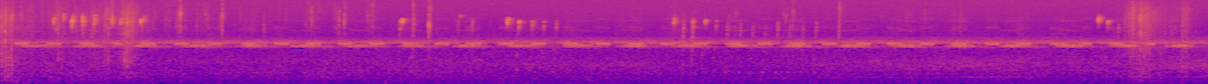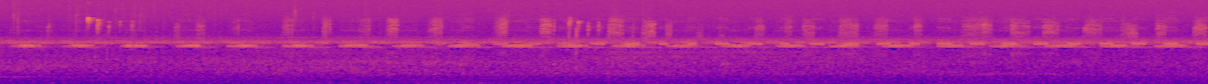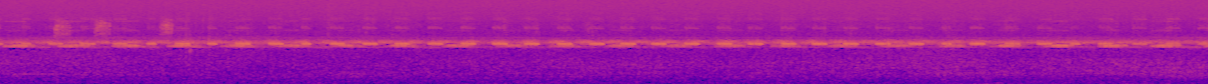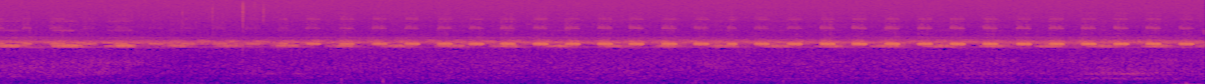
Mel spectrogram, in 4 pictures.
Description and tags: Crickets&Quail
Crickets and Quail after dark. California Hills.
insects, Quail, Nature, Night, Crickets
